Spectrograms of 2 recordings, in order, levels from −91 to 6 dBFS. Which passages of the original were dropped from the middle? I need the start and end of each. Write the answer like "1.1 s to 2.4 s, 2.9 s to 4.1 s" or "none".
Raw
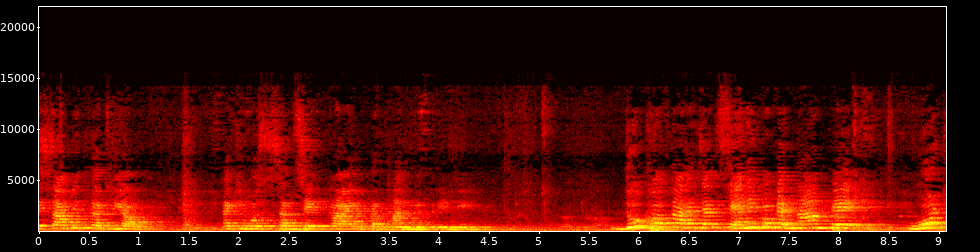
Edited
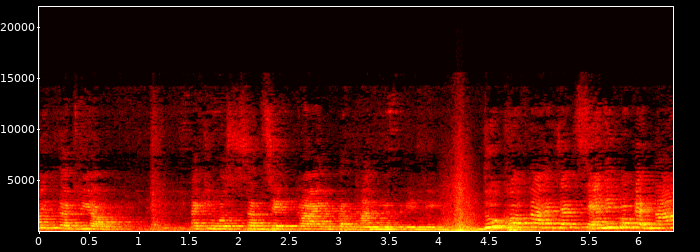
4.5 s to 5.6 s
